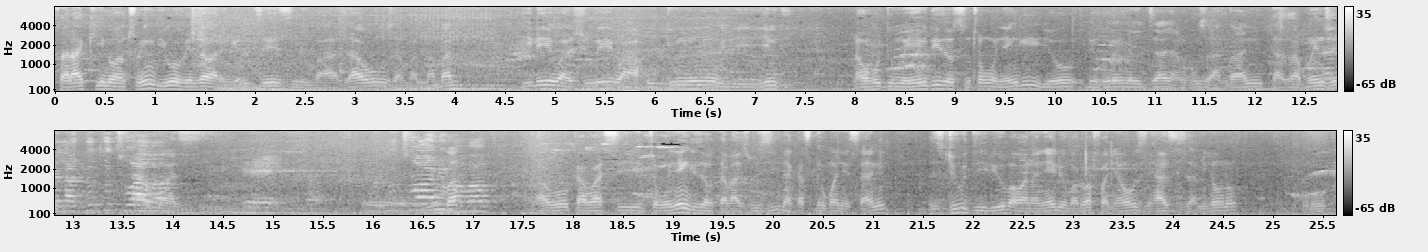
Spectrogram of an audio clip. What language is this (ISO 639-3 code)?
fra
